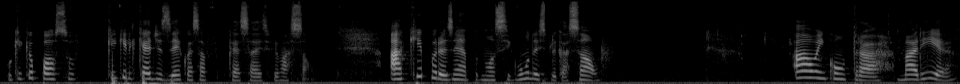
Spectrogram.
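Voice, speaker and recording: With a sharp tone and a voice on the high side, this writing teacher breaks down grammar rules for a viewer through examples. She often pauses to ask "certo?", meaning "right?".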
